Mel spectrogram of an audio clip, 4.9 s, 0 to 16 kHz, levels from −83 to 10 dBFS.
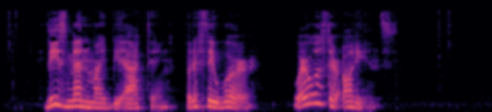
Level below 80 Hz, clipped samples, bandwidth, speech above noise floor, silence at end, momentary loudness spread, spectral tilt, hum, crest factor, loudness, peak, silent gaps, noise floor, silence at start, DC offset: -66 dBFS; under 0.1%; 11.5 kHz; 42 dB; 1 s; 16 LU; -5 dB/octave; none; 18 dB; -24 LUFS; -8 dBFS; none; -66 dBFS; 0.45 s; under 0.1%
